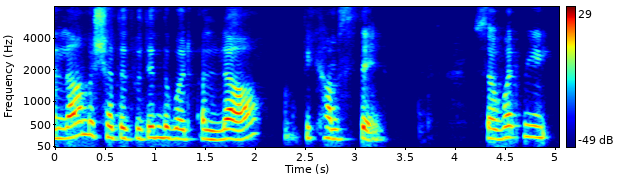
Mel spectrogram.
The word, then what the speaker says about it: Allah: on to this example here there is the word Allah just before it there is alarm with a what is this stroke Gaara well done okay because that's a cursor this la mouche added here within the word Allah becomes thin sound okay so we read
